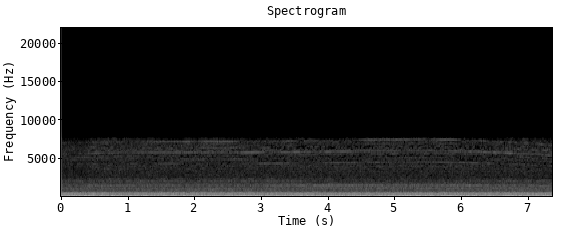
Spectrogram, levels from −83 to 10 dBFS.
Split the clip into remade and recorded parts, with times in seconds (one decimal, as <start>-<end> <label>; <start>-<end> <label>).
0.0-7.4 recorded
